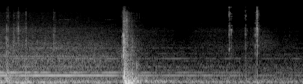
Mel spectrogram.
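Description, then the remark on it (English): A car door shuts with a single solid thunk, followed by a couple of faint latch clicks, all over a steady low idling hum. No one speaks. “Good choice. Get in the car.”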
